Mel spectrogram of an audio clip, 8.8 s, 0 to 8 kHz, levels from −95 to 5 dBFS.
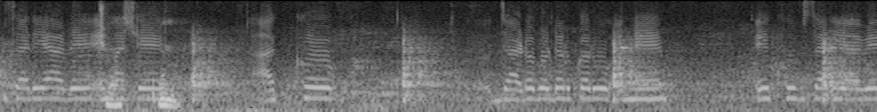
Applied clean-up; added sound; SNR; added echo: none; Clock + Mechanisms; 0 dB; none.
